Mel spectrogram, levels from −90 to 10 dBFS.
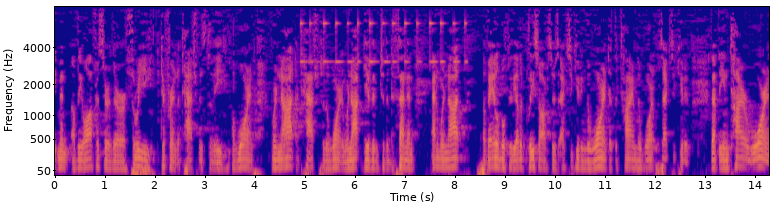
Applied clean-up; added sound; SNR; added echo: classical method Wiener filter.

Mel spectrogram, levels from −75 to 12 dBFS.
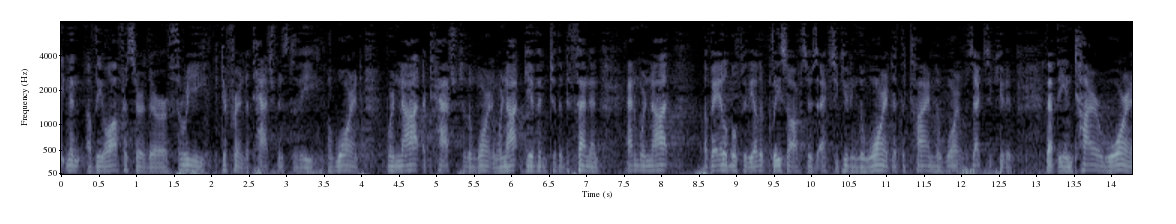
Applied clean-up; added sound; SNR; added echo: none; none; none; none.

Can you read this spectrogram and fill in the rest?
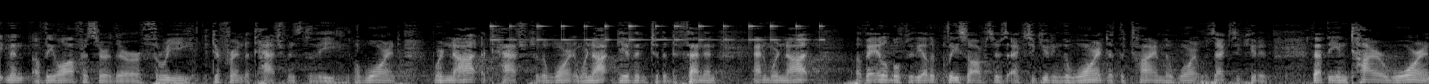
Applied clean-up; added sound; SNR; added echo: none; Glass; 5 dB; none.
